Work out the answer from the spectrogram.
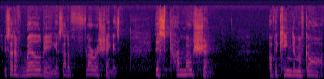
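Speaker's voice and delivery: ordinary talk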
